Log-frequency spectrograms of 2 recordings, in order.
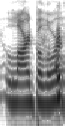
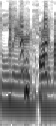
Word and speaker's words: Laird Balor: I'm sorry, Lard Balor going. – Really, really good. – I know it's Laird Balor. – I was like, wait, Lard?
